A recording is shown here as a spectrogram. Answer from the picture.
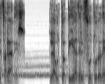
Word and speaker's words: farad: Viví en la gran ciudad de farad que se pronuncia farad la utopía del futuro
